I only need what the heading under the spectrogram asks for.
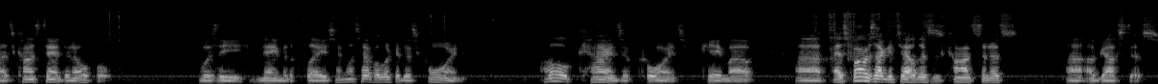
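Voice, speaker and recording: A man speaks at a moderate pace with ordinary pitch variation in a plain, everyday voice. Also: fairly low pitch for a man. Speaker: coin collecting livestreamer. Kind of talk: casual live stream commentary. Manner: casual, rambling with fillers.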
